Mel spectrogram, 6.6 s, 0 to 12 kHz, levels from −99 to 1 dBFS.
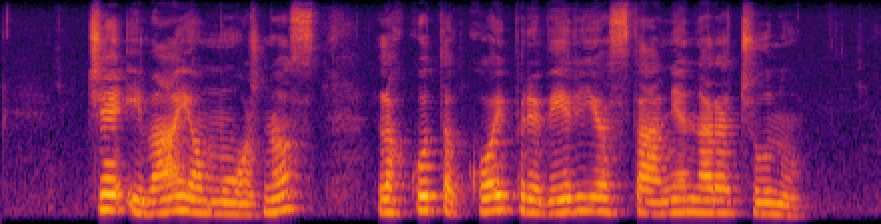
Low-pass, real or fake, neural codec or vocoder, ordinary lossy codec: none; real; none; none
